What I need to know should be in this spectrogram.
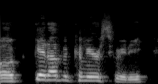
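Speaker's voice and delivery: high-pitched voice giggling through the words. Acting out a mother whose child just fell: giggling mother. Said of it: "the mother can giggle and go".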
